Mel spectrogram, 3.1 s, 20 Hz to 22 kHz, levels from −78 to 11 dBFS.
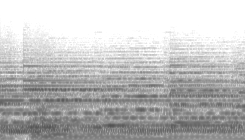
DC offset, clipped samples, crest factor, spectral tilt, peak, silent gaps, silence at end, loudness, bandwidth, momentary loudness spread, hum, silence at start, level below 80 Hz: under 0.1%; under 0.1%; 14 dB; -6.5 dB/octave; -8 dBFS; none; 0 s; -21 LUFS; 11.5 kHz; 4 LU; none; 0 s; -38 dBFS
